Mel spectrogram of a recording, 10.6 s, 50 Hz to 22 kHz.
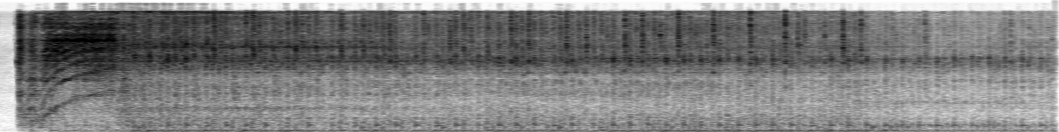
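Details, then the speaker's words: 18 HP V-twin minibike engine with stock carburetor, started by electric start button: starter whirs briefly, engine catches at once and settles into a very low, even idle with no knocks or misses. Normal start and idle. "And she's running. It's just idling so low that it hardly picks it up."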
